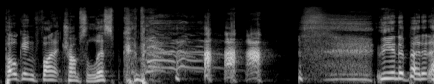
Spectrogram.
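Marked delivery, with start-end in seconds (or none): 1.5-2.6 sudden high-pitched laugh; amused high laugh. Real, not acted. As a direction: burst out laughing. Amused at lisp headline.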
